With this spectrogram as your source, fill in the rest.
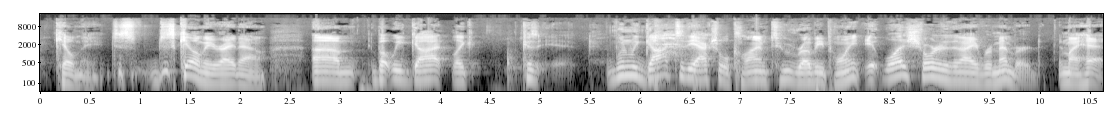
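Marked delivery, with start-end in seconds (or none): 0.2-2.3 whimpering voice. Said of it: "you couldn't hear me whimpering".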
